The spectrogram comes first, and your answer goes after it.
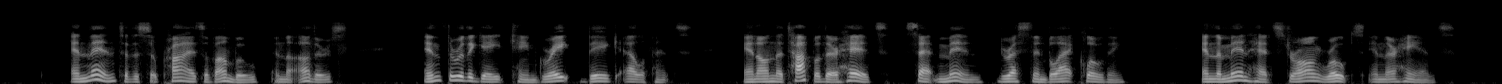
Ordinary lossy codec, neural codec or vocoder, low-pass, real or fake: MP3, 32 kbps; codec, 24 kHz, 1.2 kbps, DualCodec; 7.2 kHz; fake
